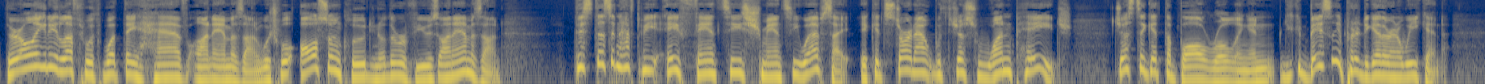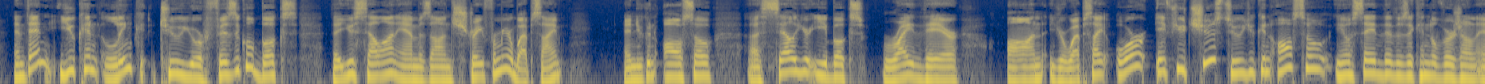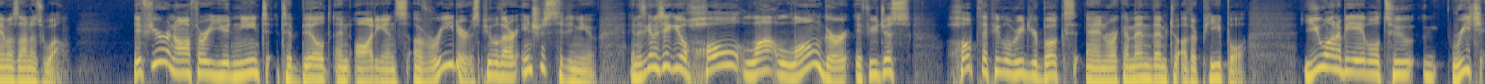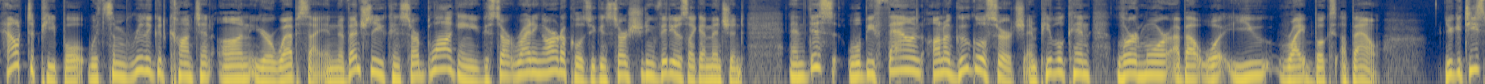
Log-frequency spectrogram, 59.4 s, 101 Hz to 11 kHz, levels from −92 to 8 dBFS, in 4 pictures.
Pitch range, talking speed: 140-195 Hz, 210 wpm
